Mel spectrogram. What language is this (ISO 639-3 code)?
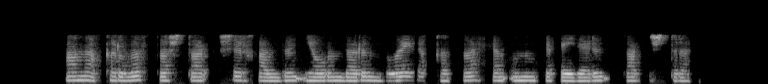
bak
